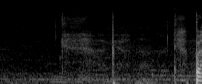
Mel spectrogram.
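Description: Faint whispered speech, soft and breathy, rising a little about halfway through, with a couple of small clicks, before a woman's voice starts loudly on a microphone at the very end.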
